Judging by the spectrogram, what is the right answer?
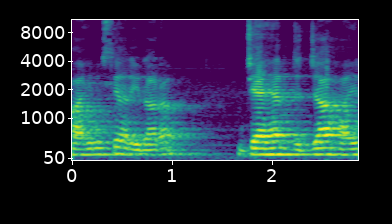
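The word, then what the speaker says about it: ਜਹਿਰ: जिवें ज हाए नूं सिहारी र जहर, लेकिन असीं की उच्चारण किया जहर।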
